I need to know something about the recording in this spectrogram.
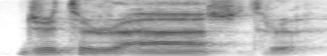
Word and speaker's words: Dhritarashtra: So it's going to be dhritarashtra. Dhritarashtra. And sometimes there's no harm in a little bit exaggerating the long syllables.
